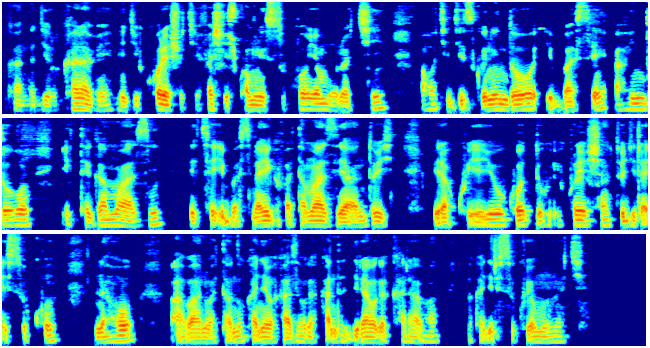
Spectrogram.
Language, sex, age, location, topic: Kinyarwanda, male, 18-24, Kigali, health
